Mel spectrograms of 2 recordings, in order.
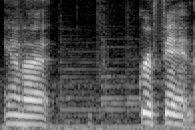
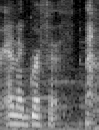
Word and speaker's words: Griffin: name wrong last time I think it's Anna Griffin I called her Anna Griffith sorry guys Anna Griffin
